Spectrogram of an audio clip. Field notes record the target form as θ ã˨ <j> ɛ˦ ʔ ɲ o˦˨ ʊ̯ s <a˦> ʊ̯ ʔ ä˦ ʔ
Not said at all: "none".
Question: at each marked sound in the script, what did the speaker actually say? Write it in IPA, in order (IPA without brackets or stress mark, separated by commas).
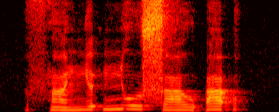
ɲ, a˨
